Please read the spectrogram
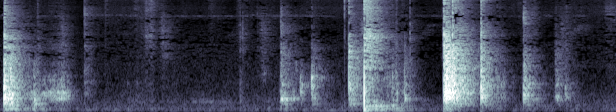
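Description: Clatter and knocks at a gas stove as a burner is lit: a series of short, sharp handling sounds, loudest about three and a half and four and a half seconds in.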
